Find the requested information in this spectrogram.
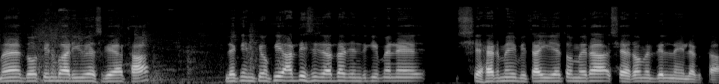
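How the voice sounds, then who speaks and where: With fairly even intonation and fairly high pitch, a man with an unremarkable speaking voice talks in a dry, close sound with no echo. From Haryana, Fatehabad district (Punjab border). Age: 60s. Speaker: farmer and civil engineer. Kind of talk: interview.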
